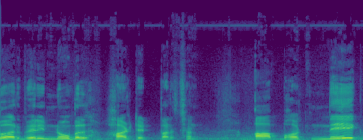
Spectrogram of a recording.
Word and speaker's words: Nobel: पैसे की सबसे ज़्यादा पैसा उस पुरस्कार में मिलता है, उसे कहते हैं नोबेल पुरस्कार, जो एक व्यक्ति के नाम से है, सर अल्फ्रेड नोबेल, और उसकी स्पेलिंग है NOBEL।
